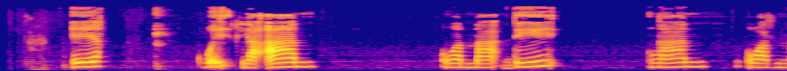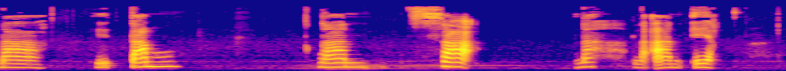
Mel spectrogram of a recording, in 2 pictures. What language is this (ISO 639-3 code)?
snv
